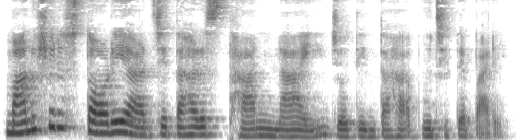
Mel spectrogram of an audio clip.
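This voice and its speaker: A woman narrating a literary short story as an audiobook, in a measured, dramatic reading manner. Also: low-pitched, expressive, mellow.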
